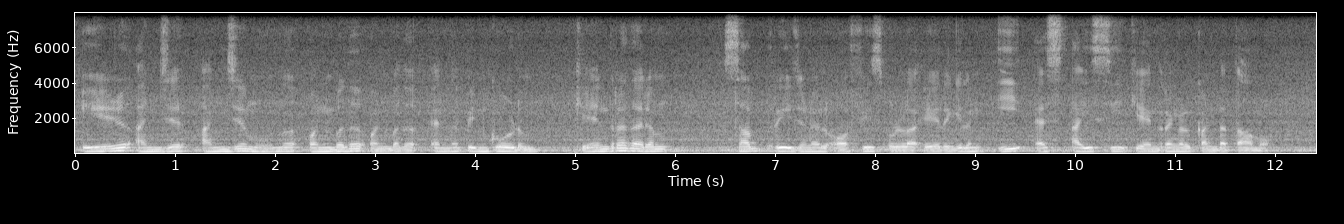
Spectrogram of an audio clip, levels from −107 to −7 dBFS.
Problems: constant background noise, low volume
